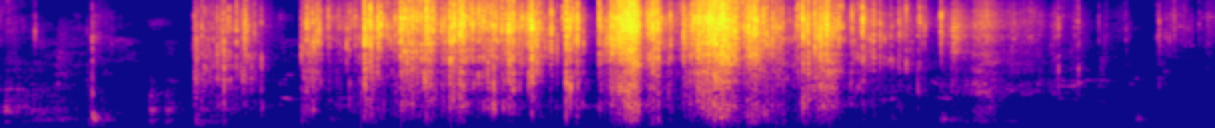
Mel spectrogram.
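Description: A foil pack crinkles and tears open.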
